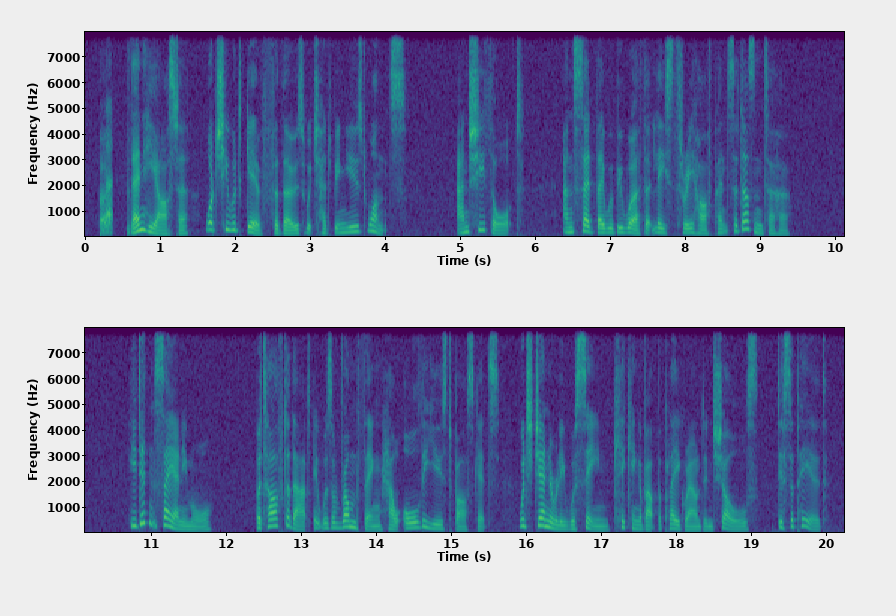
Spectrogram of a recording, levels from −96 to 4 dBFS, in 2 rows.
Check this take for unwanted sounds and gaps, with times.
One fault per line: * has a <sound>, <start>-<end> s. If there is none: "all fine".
* has a laugh, 0.2-0.4 s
